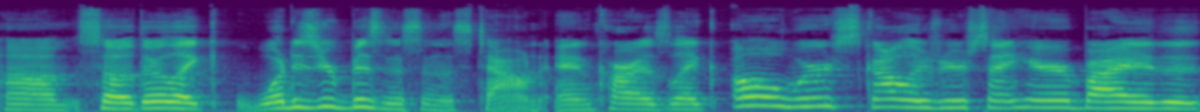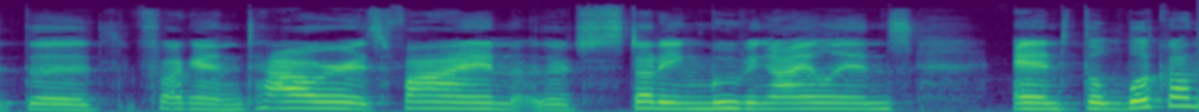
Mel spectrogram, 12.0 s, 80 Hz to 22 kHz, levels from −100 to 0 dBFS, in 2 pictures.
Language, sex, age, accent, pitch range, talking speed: English, female, 20-39, American, 175-230 Hz, 180 wpm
